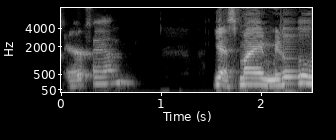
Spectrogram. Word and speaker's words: Irfan: dad yeah so is it is your name pronounced airfan yes my middle name is airfan and i'm from pakistan okay so usually in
